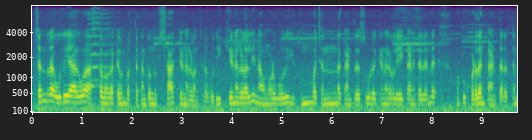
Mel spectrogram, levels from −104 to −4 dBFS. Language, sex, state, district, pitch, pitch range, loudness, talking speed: Kannada, male, Karnataka, Bellary, 125 Hz, 120-130 Hz, -19 LUFS, 165 wpm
